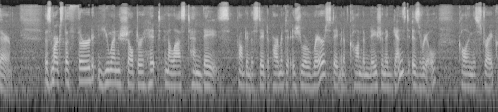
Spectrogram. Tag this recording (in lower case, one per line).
speech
